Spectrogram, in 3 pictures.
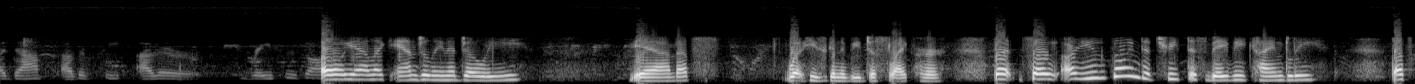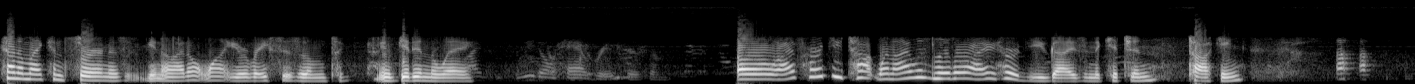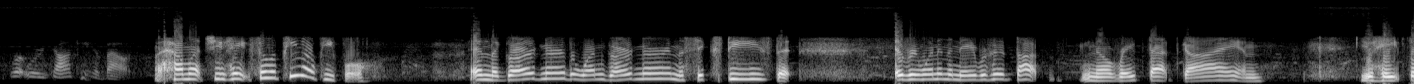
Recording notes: Prank Phone Calls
